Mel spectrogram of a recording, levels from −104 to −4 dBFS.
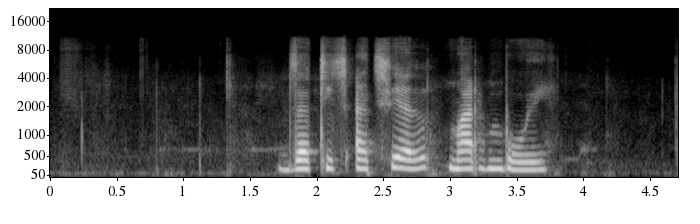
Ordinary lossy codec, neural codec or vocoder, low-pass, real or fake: Opus, 32 kbps; codec, 32 kHz, 1.9 kbps, SNAC; 10.8 kHz; fake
